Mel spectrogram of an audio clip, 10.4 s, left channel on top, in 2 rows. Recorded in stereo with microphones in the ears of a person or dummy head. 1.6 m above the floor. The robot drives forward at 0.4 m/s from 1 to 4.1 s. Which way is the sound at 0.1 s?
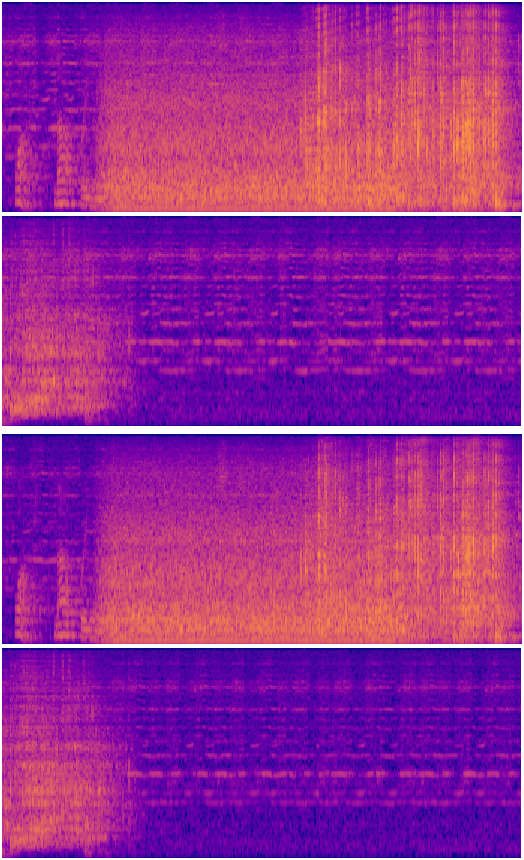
10° left (ahead or behind).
